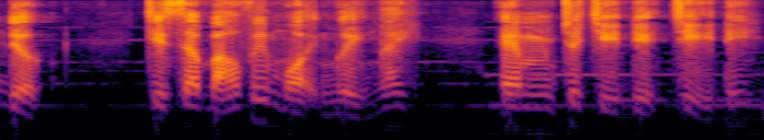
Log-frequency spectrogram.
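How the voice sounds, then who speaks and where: Man doing a hushed, hurried woman on the phone. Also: mid-range voice, no room sound, faint music behind. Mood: worried.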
